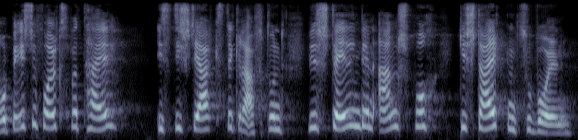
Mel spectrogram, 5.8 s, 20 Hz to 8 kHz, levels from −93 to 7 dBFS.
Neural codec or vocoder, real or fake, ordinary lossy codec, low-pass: codec, 16 kHz, 4 kbps, X-Codec, WavLM features, trained on Multilingual LibriSpeech; fake; none; 7.2 kHz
